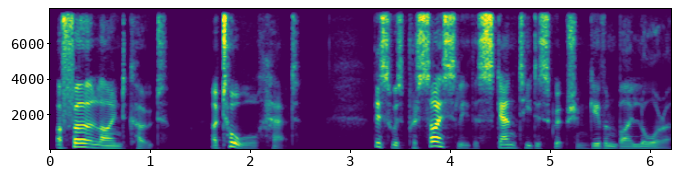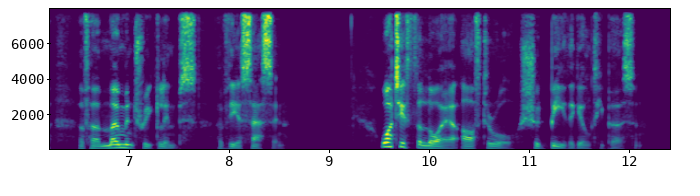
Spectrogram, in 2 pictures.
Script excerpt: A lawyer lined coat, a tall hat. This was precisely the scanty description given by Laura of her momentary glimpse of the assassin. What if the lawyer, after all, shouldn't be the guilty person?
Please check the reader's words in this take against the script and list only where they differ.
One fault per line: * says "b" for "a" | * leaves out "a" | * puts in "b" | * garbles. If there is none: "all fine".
* says "fur" for "lawyer"
* says "should" for "shouldn't"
